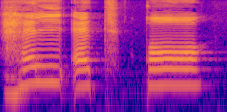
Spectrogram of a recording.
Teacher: اگر میں روانی کر رہی ہوں، یہ 2 الفاظ ہیں، اب 2 الفاظ میں 2 ساکن اکٹھے ہو گئے، ایک تو الف والا اور ایک جو ہے وہ لام ساکن والا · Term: اجتماع الساکنین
